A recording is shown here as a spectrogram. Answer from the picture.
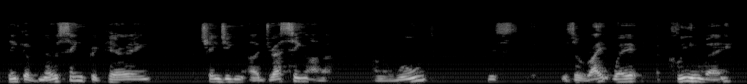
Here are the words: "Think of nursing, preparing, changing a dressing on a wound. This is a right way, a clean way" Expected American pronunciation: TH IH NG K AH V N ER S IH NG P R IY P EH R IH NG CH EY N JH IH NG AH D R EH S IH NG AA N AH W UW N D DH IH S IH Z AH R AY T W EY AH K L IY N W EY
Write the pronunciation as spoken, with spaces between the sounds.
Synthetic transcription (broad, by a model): TH IH NG K AH V N ER S IH NG P R IY P EH R IH NG CH EY N JH IH NG AH D R EH S IH NG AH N AH W UW N D DH IH S IH Z AH R AY T W EY AH K L IY N W EY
